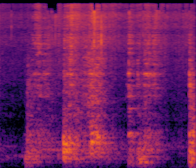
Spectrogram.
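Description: Paneer masala stirred and fried in a pan, with a spoon scraping through the thick, drying mixture in repeated strokes over a steady sizzle, close and fairly loud, with no voices.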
